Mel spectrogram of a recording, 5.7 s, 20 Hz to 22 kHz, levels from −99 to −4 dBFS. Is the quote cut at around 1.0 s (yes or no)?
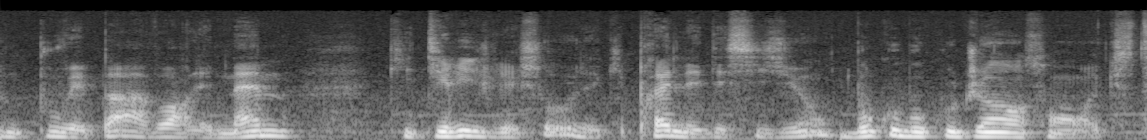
no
